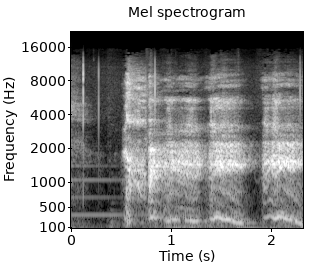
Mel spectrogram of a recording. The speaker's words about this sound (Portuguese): Na verdade, eu tentei tapar o microfone com a mão e dei uma tossida. Aí a gente ouve aquela tossida gostosa,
